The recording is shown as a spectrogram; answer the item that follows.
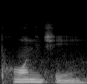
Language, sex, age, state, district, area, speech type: Goan Konkani, male, 30-45, Goa, Salcete, rural, spontaneous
